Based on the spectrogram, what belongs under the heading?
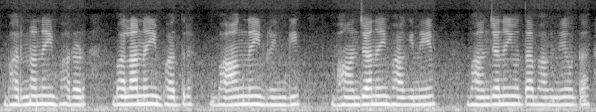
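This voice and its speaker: A woman teaches an exam-prep lesson, running through word pairs in an almost completely flat voice and repeating each one as a drill. Her pitch sits in a middle range. The recording is dull and lo-fi, with a faint hiss underneath. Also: unhurried. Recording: dull lo-fi audio with faint noise.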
